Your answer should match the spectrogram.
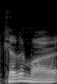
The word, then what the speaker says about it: Maher: Kevin Maher, M-A-H-E-R, spelled like Bill Maher. Do you say it the same way? – It's pronounced the same way, yes.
